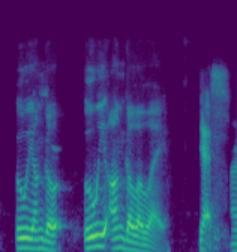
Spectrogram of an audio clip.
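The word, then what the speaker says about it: Uiagalelei: a ganglia a gunglier yeah the actual uh pronunciation of his name is ooey unga lalay ooh young go ooey angalalay yes all right yeah my wife's got a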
